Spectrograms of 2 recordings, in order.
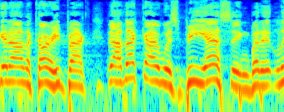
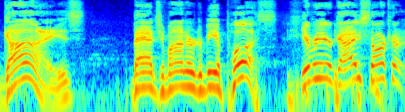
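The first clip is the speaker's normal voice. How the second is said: ordinary delivery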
